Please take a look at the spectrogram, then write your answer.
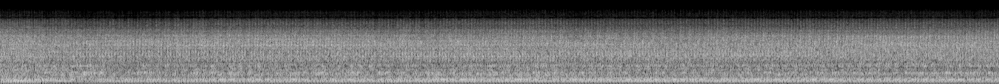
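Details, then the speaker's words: Cat 302.5 mini excavator diesel after repair: fires after a second and settles into a steady even idle, substantially quieter than before with no loose bolt-like rattling or metallic clatter; healthy. "than it otherwise would have but it's uh it's substantially quieter now and we're gonna start it up in a few minutes here and uh you'll hear it it's it's quieter it also doesn't sound like a bag of bolts is rattling around it"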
